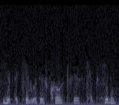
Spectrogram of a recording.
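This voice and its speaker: Gravelly, bitter crook's wife played by an actress. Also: female voice, medium pitch, steady tone, fast, warm tone, natural voice. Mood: hurt, indignant. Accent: American. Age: middle-aged. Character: bitter, weary late-thirties wife of a car thief. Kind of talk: 1950s radio drama acting. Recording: dull, slightly noisy old radio recording.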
